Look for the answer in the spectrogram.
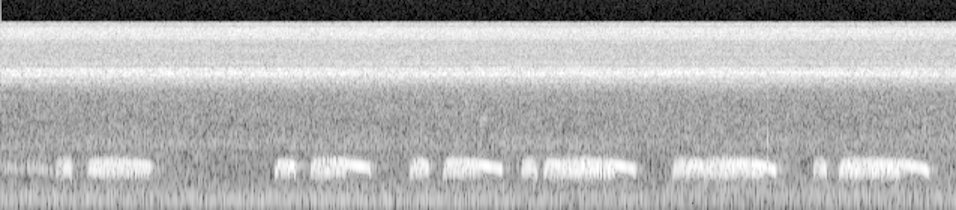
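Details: Wild-caught spotted dove cooing fast and readily: paired notes, a short hollow pip then a drawn-out downslurred coo, repeated in a steady run with small gaps and a faint background hum.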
